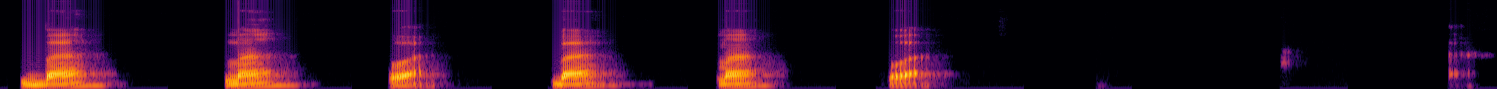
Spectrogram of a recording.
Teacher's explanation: Kemudian yang nombor 2, bibir bawah dan atas posisi rapat.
